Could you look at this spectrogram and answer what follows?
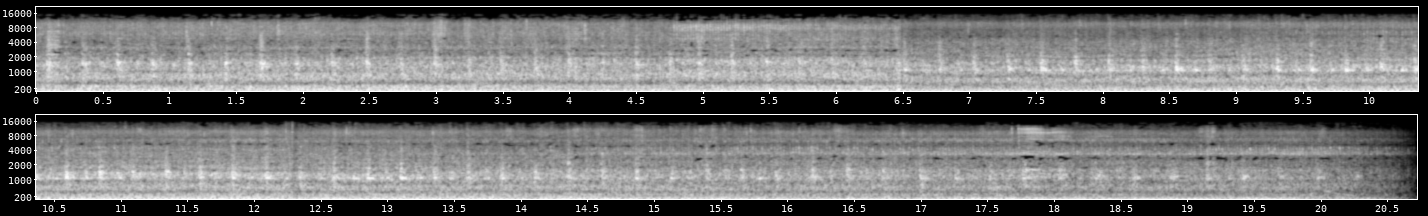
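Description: Tractor's diesel engine running steadily under load while pulling a tractor-mounted garlic digger through the soil. The sound fades out just before the end.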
